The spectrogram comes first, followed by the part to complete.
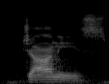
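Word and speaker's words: Gianni's: Oh, it's this place called Johnny's, but it's spelled Gianni apostrophe S, and it's over in like the that Clinton Hill area.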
